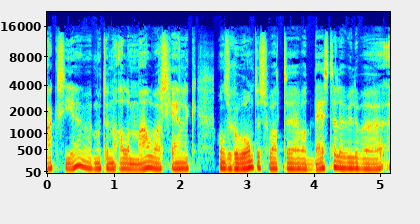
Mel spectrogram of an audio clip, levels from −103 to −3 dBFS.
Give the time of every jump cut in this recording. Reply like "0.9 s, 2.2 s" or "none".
2.5 s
